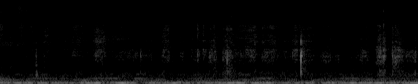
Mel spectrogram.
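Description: Soft paper rustles and a few small crackles as a sticker sheet in a sticker book is handled and a sticker is peeled off it, over a low steady hum.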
